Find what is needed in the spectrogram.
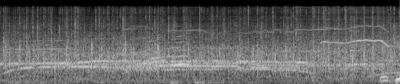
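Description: A large seated audience applauding steadily, dense clapping, with voices calling out and cheering over it.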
